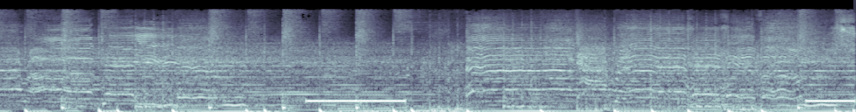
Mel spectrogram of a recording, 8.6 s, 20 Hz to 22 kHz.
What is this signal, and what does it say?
Ringback tone (Europe, 425 Hz), with noise.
